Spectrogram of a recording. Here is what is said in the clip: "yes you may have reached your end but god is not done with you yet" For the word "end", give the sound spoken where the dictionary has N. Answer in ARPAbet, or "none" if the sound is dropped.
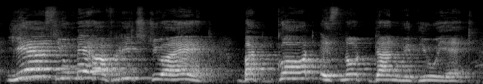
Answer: N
